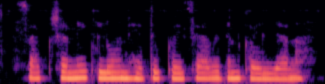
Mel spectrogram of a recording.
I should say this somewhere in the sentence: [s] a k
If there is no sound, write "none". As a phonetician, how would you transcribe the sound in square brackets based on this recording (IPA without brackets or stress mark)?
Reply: s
